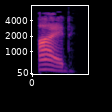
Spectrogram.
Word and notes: i'd: British English

